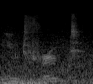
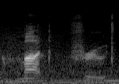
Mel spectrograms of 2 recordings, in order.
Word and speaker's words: Mute fruit: Wild mute fruit. No, it's not mutt fruit. It's mute fruit. And they even say so because that's how they pronounce it in-game.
